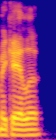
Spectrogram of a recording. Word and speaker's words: Michaela: now she has reimagined Volume 2 Mahal Miss Michaela chanowsky Holland and I hope I didn't mispronounce your name right there Michaela now you're good you're good I love it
